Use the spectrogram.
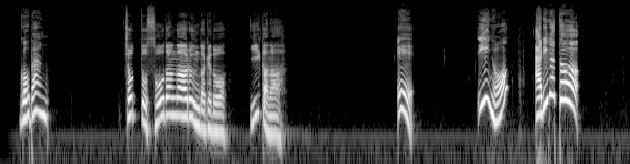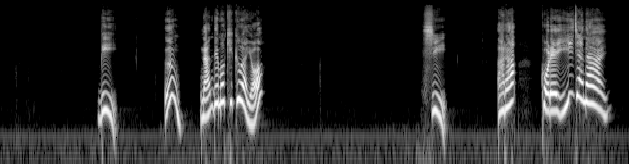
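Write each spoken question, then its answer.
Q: ちょっと相談があるんだけど、いいかな?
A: B: うん、何でも聞くわよ。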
